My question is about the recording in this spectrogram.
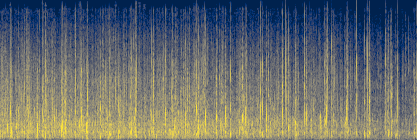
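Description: Large crowd applauding: dense clapping from many hands that thins out and dies away near the end.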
